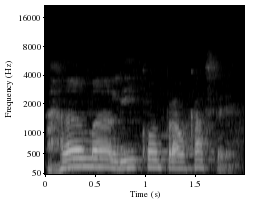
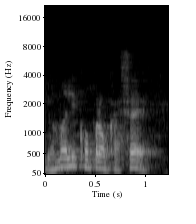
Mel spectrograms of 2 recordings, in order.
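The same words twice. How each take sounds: First: The phrase is said slowly, as in slow motion. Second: The phrase is said at normal conversational speed.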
